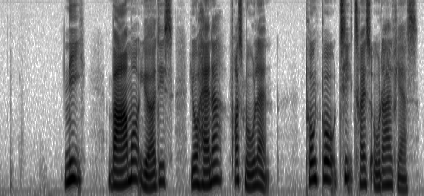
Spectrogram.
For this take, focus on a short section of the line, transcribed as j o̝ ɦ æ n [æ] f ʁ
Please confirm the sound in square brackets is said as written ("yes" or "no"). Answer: yes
